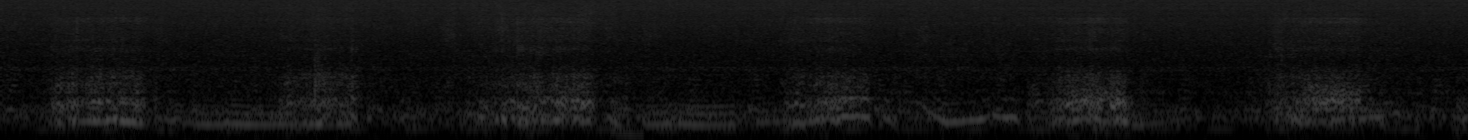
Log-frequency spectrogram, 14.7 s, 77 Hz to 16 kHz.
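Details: Relaxing bulldogs, sleepy: soft, rhythmic, regular snoring from a sleeping dog, six snores in fifteen seconds, about 24 a minute.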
